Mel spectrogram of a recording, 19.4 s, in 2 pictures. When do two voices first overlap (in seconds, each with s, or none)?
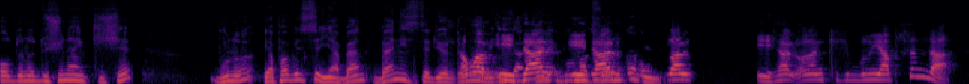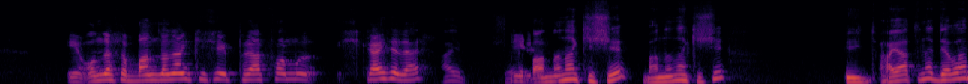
4.6 s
